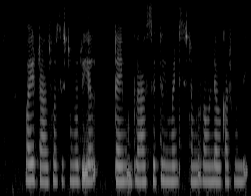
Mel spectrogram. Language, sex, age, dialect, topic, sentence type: Telugu, female, 18-24, Central/Coastal, banking, statement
